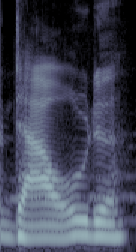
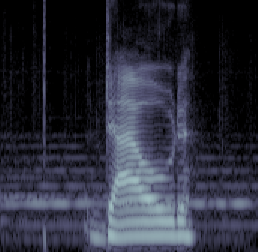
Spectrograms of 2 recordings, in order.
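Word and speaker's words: Doud: going to Harbor Master Dow Dow d o u d Dow that's how you say it right Dow it's this way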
